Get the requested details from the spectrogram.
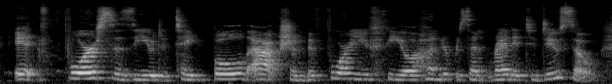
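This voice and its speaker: Amid noticeable background noise and audible room echo, the speech comes at a fairly slow pace with fairly even intonation. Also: woman. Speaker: business coach. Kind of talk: tutorial.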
